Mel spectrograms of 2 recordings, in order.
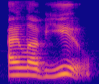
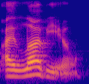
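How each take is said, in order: First: The stress falls on the word you. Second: The stress falls on the word love. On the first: It is this person, rather than anyone else, who is loved. "implying, no, it's you who I love" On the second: The feeling is love, not just liking. "I don't just like you, I love you"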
